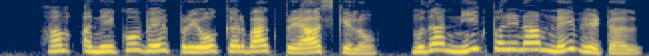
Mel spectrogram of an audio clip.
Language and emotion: Maithili, sad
